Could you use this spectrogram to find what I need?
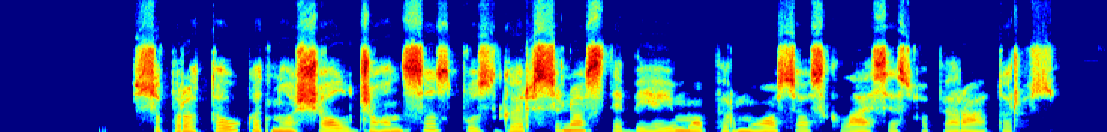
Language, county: Lithuanian, Alytus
